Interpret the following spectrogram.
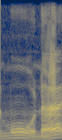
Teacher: suara munya dipanjangkan dua harakat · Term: mad thabi'i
